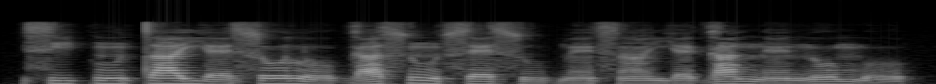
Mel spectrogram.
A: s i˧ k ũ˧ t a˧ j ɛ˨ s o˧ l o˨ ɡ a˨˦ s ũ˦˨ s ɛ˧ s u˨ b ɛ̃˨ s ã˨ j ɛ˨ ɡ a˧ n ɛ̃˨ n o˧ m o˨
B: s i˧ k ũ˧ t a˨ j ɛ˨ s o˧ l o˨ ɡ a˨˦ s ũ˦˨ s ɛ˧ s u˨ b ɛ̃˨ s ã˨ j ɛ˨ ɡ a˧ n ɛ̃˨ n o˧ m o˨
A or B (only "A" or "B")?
A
